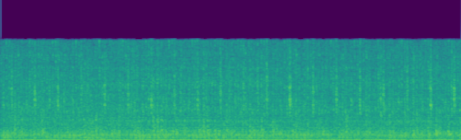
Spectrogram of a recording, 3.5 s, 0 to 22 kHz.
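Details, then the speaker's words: 2015 Jeep Grand Cherokee SRT water pump failing at steady idle: fast, gritty ball-bearing rattle that doesn't settle; water pump bearing failure. "you guys want to see what a water pump looks like when it goes bad you can hear it and you can see it right there"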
